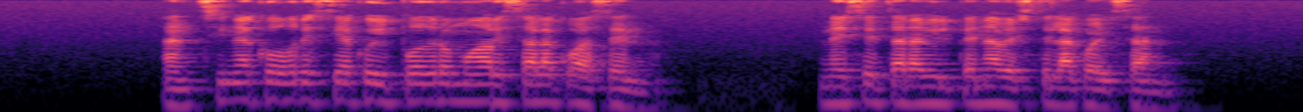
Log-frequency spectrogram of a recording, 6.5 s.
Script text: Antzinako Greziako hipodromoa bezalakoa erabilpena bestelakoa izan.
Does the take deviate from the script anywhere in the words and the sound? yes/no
yes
